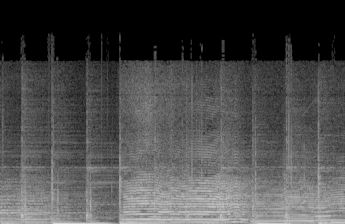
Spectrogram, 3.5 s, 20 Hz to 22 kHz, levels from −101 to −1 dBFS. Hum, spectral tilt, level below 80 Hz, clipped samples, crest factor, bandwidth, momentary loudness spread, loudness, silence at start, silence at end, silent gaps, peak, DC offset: none; -5 dB/octave; -32 dBFS; under 0.1%; 18 dB; 16 kHz; 5 LU; -22 LUFS; 0 s; 0 s; none; -4 dBFS; under 0.1%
